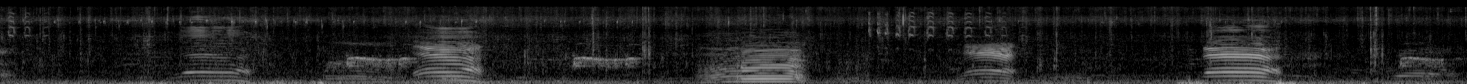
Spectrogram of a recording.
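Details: Many farm cows in a large herd walk back to the pen at dusk across a wide pasture. Several overlapping moos, some deep and some higher and strained, rise and fall every couple of seconds.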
